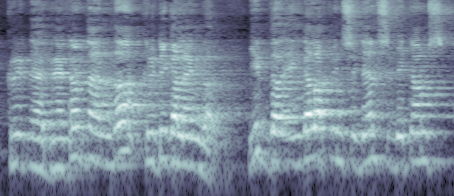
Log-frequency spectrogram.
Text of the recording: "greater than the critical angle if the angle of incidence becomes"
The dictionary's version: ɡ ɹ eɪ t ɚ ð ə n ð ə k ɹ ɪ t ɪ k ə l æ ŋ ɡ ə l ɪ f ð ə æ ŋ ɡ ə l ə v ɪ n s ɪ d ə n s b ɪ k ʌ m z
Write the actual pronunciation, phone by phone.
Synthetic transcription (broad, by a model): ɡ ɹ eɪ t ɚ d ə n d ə k ɹ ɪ t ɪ k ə l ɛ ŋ ɡ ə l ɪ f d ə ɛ ŋ ɡ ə l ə p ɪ n s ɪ d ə n s b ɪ k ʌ m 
